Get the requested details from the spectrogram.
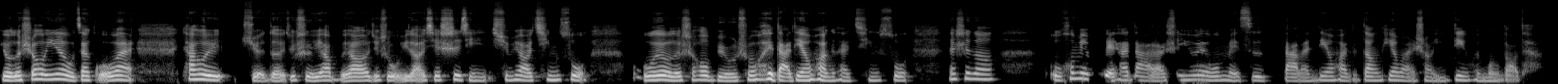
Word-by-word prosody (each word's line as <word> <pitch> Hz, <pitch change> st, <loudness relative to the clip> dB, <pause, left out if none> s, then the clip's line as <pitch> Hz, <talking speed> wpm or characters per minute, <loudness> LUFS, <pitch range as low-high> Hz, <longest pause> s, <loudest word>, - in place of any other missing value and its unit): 有 190 Hz, -2 st, +6 dB
的 195 Hz, -, +6 dB
时 205 Hz, +3 st, 0 dB
候 235 Hz, -1 st, +5 dB
因 230 Hz, +2 st, +4 dB
为 235 Hz, -, +5 dB
我 195 Hz, -, +4 dB
在 200 Hz, +2 st, +3 dB
国 -, -, +2 dB
外， 200 Hz, 0 st, +3 dB, 0.5 s
他 230 Hz, -1 st, +4 dB
会 200 Hz, -5 st, +6 dB
觉 -, -, 0 dB
得 160 Hz, -5 st, +1 dB
就 190 Hz, -, -2 dB
是 185 Hz, -3 st, 0 dB
要 190 Hz, +2 st, +3 dB
不 210 Hz, +2 st, -3 dB
要 180 Hz, +2 st, +4 dB
就 190 Hz, -, -1 dB
是 195 Hz, -1 st, -1 dB
我 -, -, +3 dB
遇 -, -, +2 dB
到 -, -, +2 dB
一 -, -, +1 dB
些 195 Hz, +1 st, +1 dB
事 215 Hz, +2 st, +2 dB
情 175 Hz, -3 st, -4 dB
需 -, -, -5 dB
不 -, -, -3 dB
需 215 Hz, -, +1 dB
要 185 Hz, -3 st, +2 dB
倾 200 Hz, +3 st, -2 dB
诉。 215 Hz, -1 st, 0 dB, 0.4 s
我 200 Hz, -11 st, +2 dB
有 210 Hz, -1 st, +7 dB
的 180 Hz, 0 st, +3 dB
时 185 Hz, +1 st, -6 dB
候 210 Hz, 0 st, +2 dB
比 185 Hz, -1 st, -2 dB
如 165 Hz, 0 st, 0 dB
说 205 Hz, +4 st, 0 dB
会 230 Hz, +3 st, +6 dB
打 170 Hz, -, +3 dB
电 190 Hz, +3 st, +3 dB
话 225 Hz, -5 st, +3 dB
跟 175 Hz, -, -4 dB
他 180 Hz, -, -4 dB
倾 180 Hz, +2 st, -9 dB
诉。 185 Hz, 0 st, -6 dB, 0.4 s
但 245 Hz, -, -3 dB
是 270 Hz, +1 st, -3 dB
呢， 240 Hz, -2 st, -2 dB, 0.5 s
我 195 Hz, -, -2 dB
后 270 Hz, +8 st, -3 dB
面 270 Hz, -1 st, +1 dB
不 -, -, -30 dB, 0.2 s
给 -, -, 0 dB
他 200 Hz, -3 st, -4 dB
打 195 Hz, -2 st, -7 dB
了， -, -, -5 dB
是 195 Hz, -, -13 dB
因 205 Hz, +1 st, -6 dB
为 210 Hz, -2 st, -3 dB
我 190 Hz, +1 st, -3 dB
每 190 Hz, -4 st, -5 dB
次 180 Hz, 0 st, -7 dB
打 170 Hz, -1 st, -4 dB
完 165 Hz, -, -9 dB
电 195 Hz, -1 st, -5 dB
话 185 Hz, -3 st, -5 dB
的 220 Hz, -, -14 dB
当 190 Hz, -3 st, -3 dB
天 200 Hz, +1 st, -5 dB
晚 180 Hz, -2 st, -7 dB
上 175 Hz, -2 st, -9 dB
一 -, -, -10 dB
定 195 Hz, 0 st, -5 dB
会 200 Hz, -3 st, -8 dB
梦 80 Hz, -, -7 dB
到 -, -, -8 dB
他。 -, -, -20 dB
195 Hz, 315 characters per minute, -20 LUFS, 180-210 Hz, 0.5 s, 有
